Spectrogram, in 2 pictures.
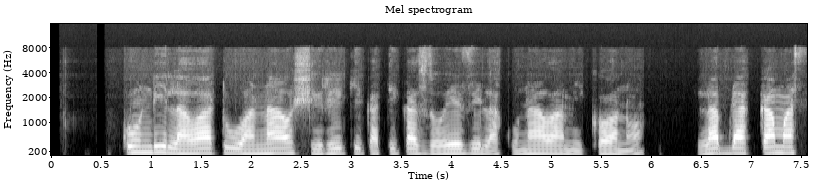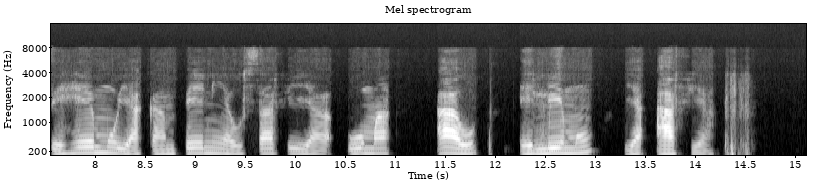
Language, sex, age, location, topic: Swahili, male, 18-24, Nairobi, health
